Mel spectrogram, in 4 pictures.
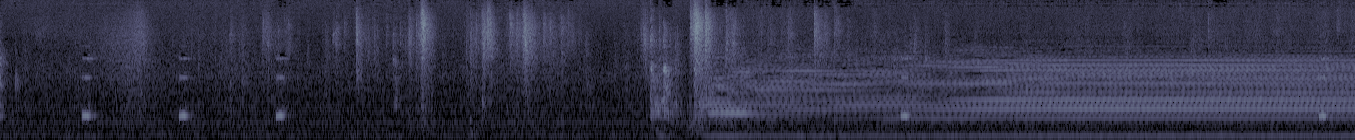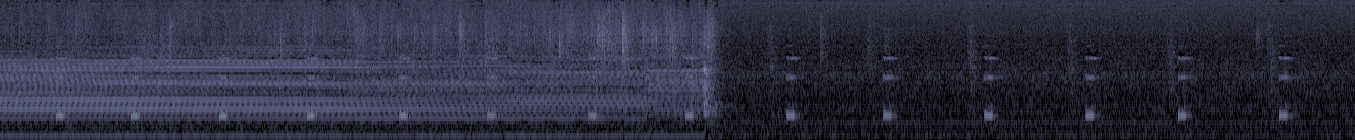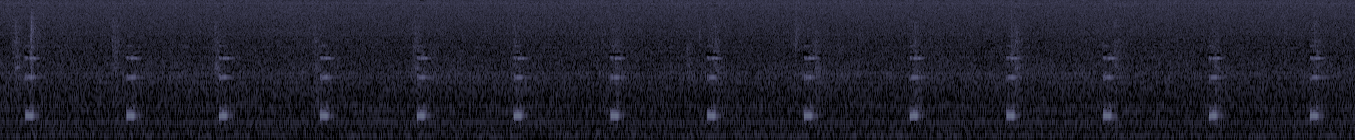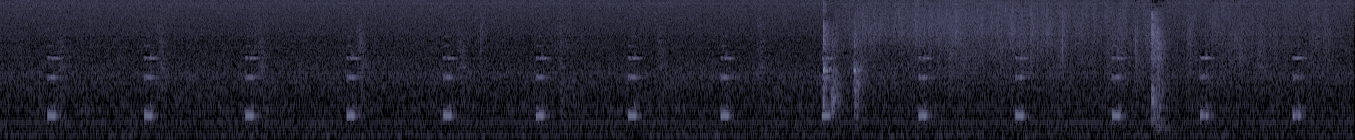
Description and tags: The complete cycling of an automatic blood pressure machine
hospital, machine, pulse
